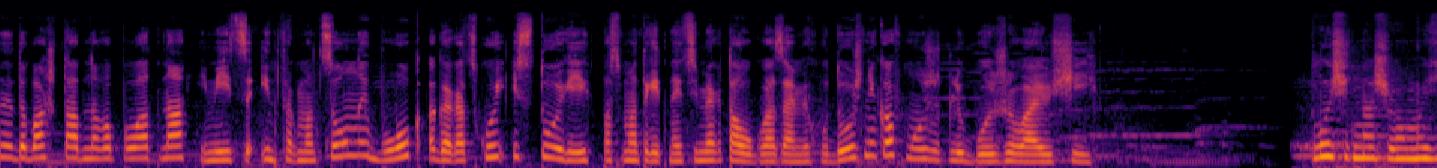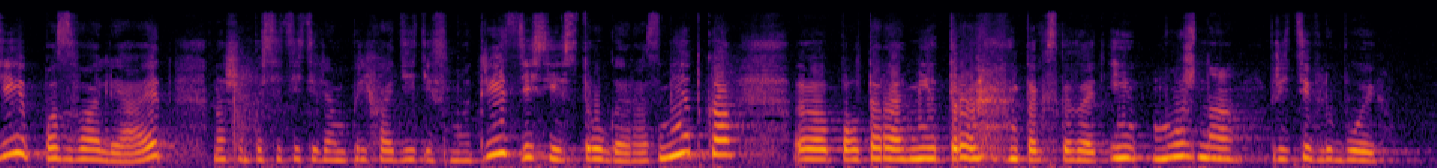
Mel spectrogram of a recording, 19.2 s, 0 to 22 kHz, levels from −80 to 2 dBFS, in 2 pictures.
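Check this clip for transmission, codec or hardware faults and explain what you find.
No transmission, codec or hardware faults are audible anywhere in the clip.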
